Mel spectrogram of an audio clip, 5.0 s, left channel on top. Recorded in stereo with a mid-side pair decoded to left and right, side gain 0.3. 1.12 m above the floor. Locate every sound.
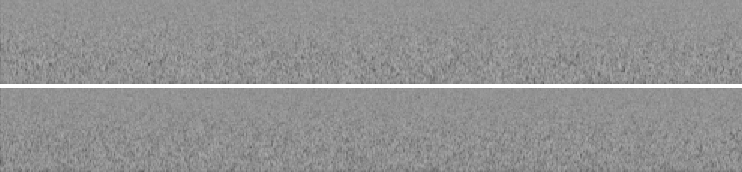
Only background noise.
